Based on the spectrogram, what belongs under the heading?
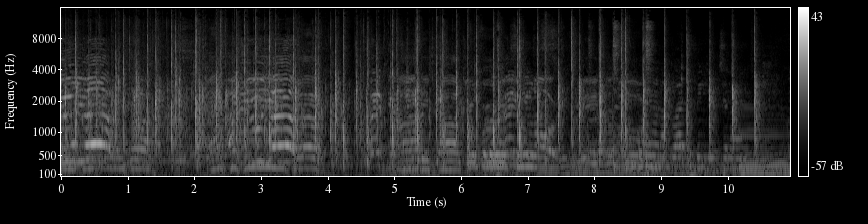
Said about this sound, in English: Everybody give the Lord a hand clap.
